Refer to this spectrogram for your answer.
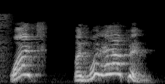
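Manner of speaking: confused high-pitched squeak. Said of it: "And I went".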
